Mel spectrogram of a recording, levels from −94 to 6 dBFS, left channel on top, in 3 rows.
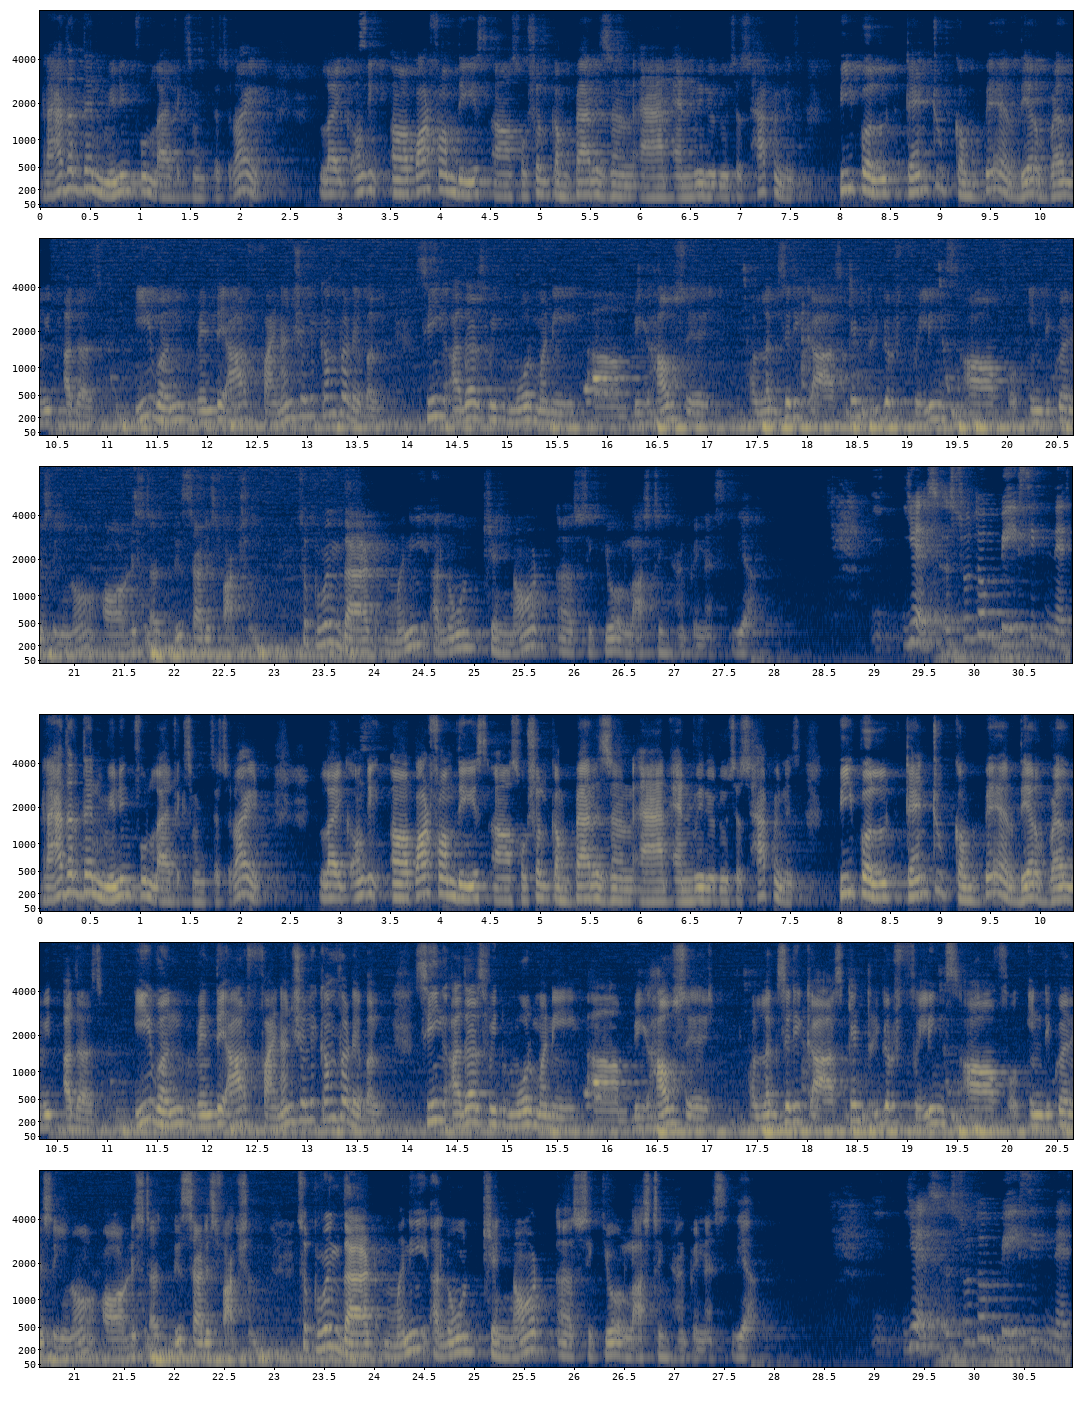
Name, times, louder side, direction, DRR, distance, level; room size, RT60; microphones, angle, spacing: voice 1, 0.0-10.9 11.3-17.1 17.4-22.9 23.2-27.8, right 6 dB, 80° right, 14 dB, 0.6 m, -37 dB
sound 1, 10.4-23.9, equal, 45° left, 2.9 m, -40 dB
voice 2, 28.6-30.9, left 1 dB, 65° left, 1 dB, 3.3 m, -41 dB
27.5 x 11.5 x 4.4 m, 1.1 s
head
